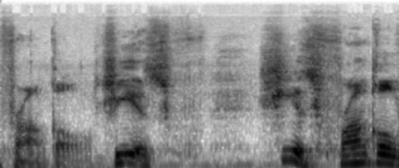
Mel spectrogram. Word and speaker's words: Frankel: yeah I get it I'm saying it wrong on purpose I don't truly think her name is Bethany Franco but it should be right it should be Bethenny Frankel she is she has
